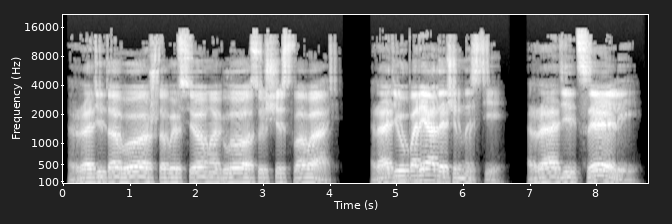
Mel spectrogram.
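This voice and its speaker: A man doing the ancestral spirits inside a possessed body in an audiobook, a cold, lifeless and colorless voice with an eerie echo, like a demonic double voice. It speaks very slowly and solemnly and sits low. It sounds distant and roomy. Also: fairly bright tone. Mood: cold, detached. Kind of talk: audiobook character voice.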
